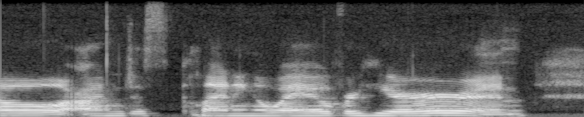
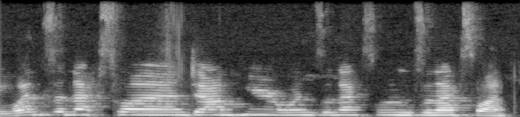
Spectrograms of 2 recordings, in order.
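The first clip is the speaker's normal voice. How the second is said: higher-pitched imitation of pestering fans; eager fans asking; 5 semitones higher than usual. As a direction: mimic people asking over and over. Imitating people repeatedly asking her.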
